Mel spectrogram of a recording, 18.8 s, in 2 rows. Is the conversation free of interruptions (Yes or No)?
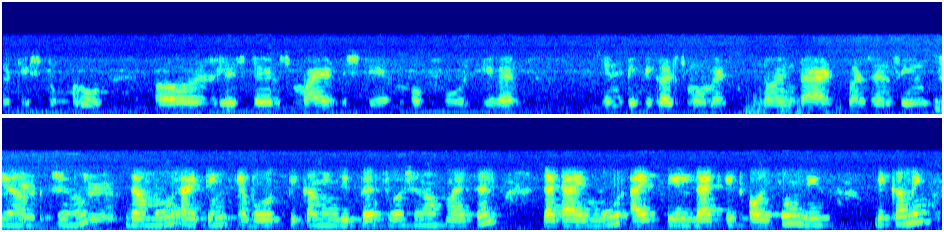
No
